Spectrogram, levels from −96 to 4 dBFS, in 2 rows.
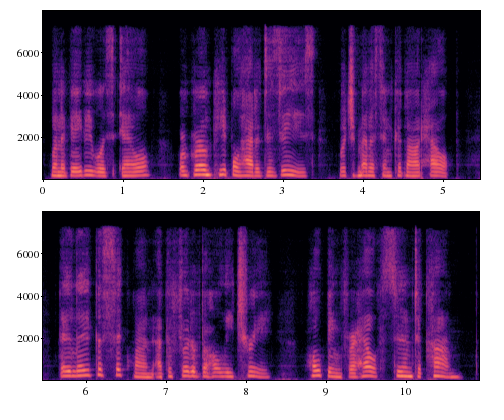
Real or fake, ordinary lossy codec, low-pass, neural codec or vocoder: fake; MP3, 64 kbps; 7.2 kHz; codec, 24 kHz, 1 kbps, SNAC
